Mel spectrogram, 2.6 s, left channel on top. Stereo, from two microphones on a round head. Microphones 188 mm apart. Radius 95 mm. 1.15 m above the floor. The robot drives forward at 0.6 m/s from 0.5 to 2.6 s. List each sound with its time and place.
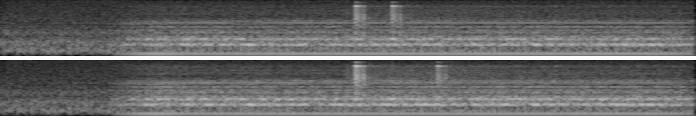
Only background noise.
